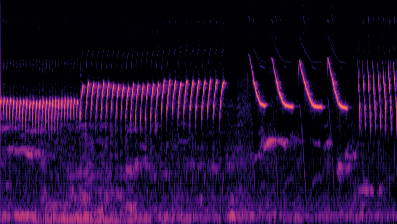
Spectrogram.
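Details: Canary pouring out long rolled song, used as a prompt for other canaries: a steady buzzy trill rises into a faster roll, then loud downward-swooping whistles and a brisk chatter.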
